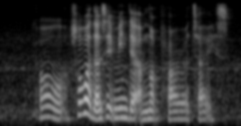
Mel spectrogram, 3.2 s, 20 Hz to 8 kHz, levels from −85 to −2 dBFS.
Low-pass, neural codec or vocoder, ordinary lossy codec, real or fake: 7.2 kHz; vocoder, 44.1 kHz, 80 mel bands, Vocos; none; fake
